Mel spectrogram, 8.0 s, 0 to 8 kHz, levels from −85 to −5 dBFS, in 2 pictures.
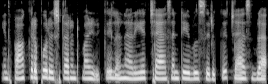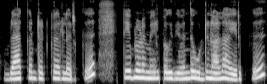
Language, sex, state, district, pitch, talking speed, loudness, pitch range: Tamil, female, Tamil Nadu, Nilgiris, 215 Hz, 170 wpm, -17 LUFS, 205-225 Hz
